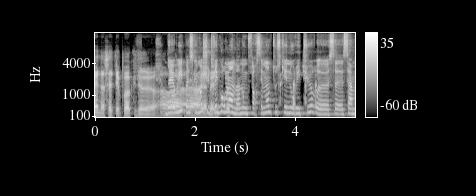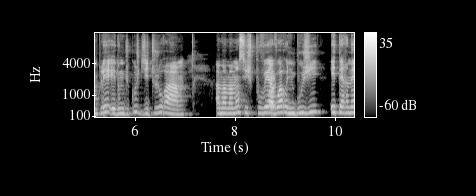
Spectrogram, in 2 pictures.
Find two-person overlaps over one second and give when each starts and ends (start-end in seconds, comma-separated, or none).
1.4-2.9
